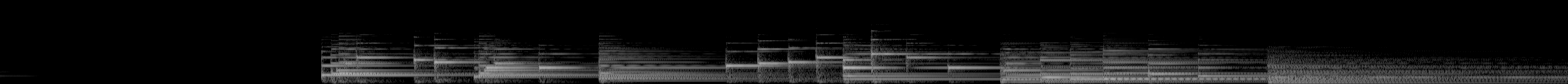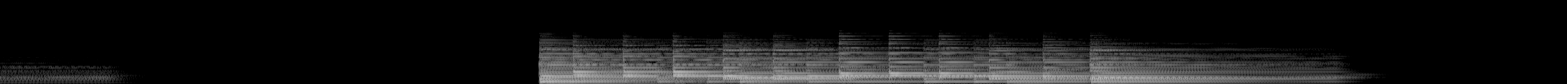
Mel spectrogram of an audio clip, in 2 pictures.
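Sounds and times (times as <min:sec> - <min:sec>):
piano: 0:03.2 - 0:17.0, 0:21.1 - 0:29.2.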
